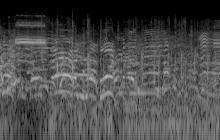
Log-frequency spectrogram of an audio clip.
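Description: Several voices calling and shouting over one another, with no clear words. About half a second in, a short referee's whistle blast sounds as the tackle ends the play.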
